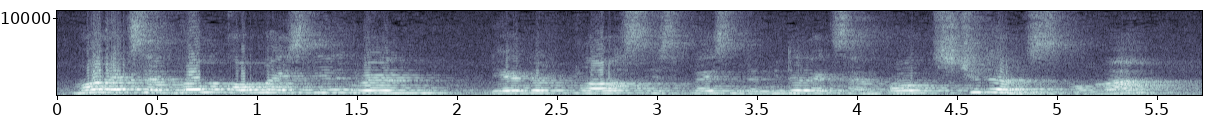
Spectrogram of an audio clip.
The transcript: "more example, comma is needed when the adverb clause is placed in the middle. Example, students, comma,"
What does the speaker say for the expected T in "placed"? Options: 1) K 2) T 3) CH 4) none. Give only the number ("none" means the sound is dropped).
4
